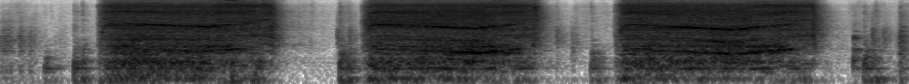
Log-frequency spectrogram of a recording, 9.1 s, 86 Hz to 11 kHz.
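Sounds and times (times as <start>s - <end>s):
electric drill boring medium-sized holes: 1.0s - 2.8s, 3.6s - 5.5s, 6.2s - 8.3s.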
